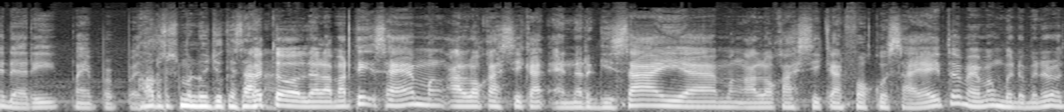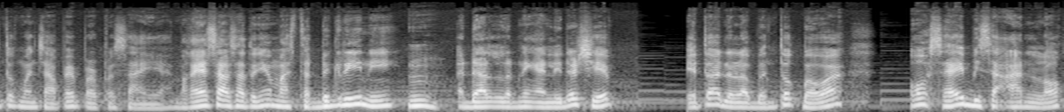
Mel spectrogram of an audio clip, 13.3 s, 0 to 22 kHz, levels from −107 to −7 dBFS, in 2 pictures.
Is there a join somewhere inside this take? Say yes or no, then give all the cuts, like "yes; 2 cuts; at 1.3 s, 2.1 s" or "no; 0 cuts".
no; 0 cuts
